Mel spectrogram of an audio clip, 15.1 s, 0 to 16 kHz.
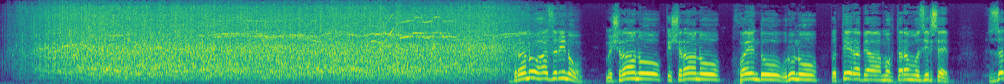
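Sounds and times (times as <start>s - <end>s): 
audience applause at a certificate ceremony: 0.0s - 8.2s
speech: 7.7s - 15.0s.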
